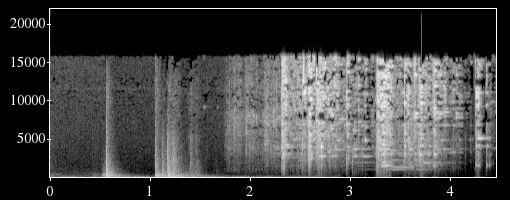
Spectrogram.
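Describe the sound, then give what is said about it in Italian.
A house window's glass is struck with two heavy thuds, then breaks and shatters, with bright, scattered tinkling shards falling for a couple of seconds. Fairly loud, with no voices. “Ho visto la finestra rotta e mi sa che ho finito di rompertela.”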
